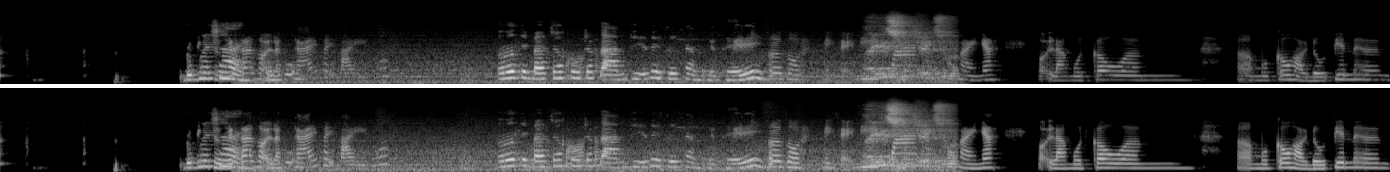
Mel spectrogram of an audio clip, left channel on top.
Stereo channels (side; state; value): both; normal; correlation 0.78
